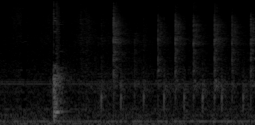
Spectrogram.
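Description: Short soft electronic pops sound in quick succession as points are collected.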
